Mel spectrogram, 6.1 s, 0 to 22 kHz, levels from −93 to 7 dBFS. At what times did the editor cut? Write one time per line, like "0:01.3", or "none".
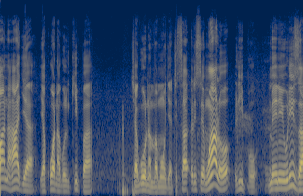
0:03.5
